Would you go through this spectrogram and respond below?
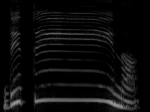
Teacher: гукаємо слово дитина другий склад є наголошеним а тепер робимо звуковий аналіз кожного звуку перший звук д приголосний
